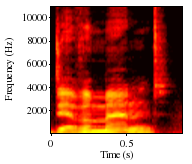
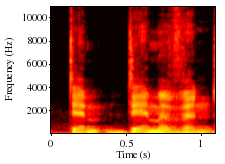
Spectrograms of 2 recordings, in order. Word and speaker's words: Demavend: King Demavend. Sorry, Demavend. I always get the syllables around the wrong way.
